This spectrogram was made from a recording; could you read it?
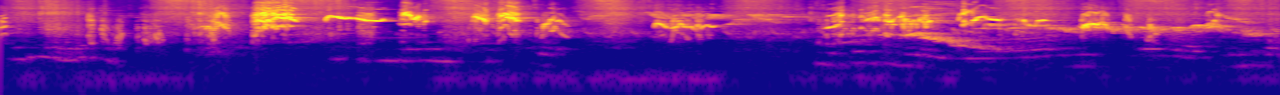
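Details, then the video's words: Asian pied starling singing actively: a busy, varied run of high chattering notes, squeaky whistles and harsh rasps, with a few lower whistled slurs and a faint low hum beneath. "Burung cucak Keling Gacor"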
